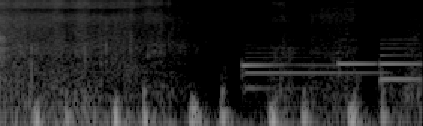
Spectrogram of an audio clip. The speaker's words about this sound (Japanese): こうしてそばにいるとドキドキして、だから本当はキヌのことを、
